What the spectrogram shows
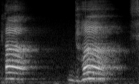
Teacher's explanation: हर पहले वाले अक्षर में ह का साउंड जुड़ता है। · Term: महाप्राण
